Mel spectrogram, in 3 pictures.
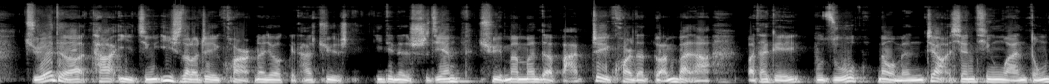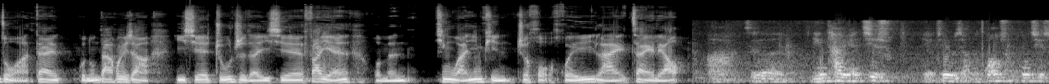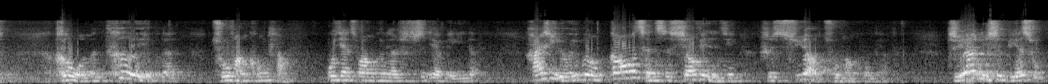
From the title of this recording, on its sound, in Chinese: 格力电器2021 股东大会实况录音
